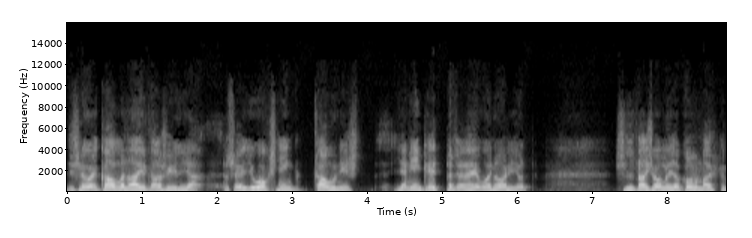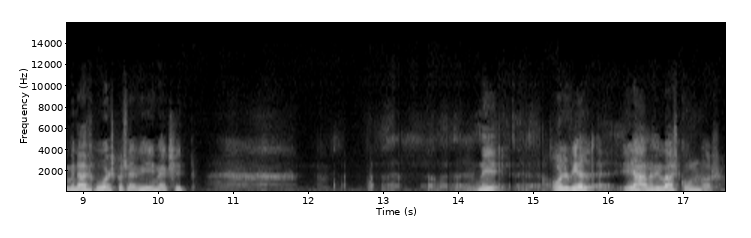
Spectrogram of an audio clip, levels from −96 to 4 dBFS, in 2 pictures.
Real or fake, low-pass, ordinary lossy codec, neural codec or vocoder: fake; 14.4 kHz; MP3, 64 kbps; codec, 44.1 kHz, 2.6 kbps, DAC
